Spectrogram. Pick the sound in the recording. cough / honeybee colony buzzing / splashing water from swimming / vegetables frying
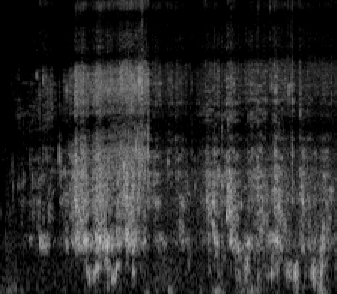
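splashing water from swimming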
